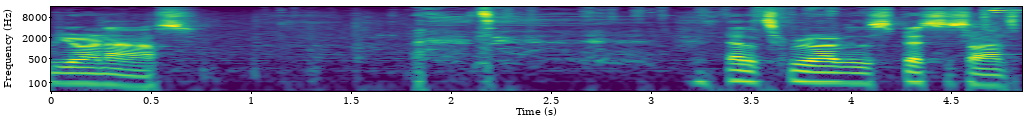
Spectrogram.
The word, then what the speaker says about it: Uranus: Some people can pronounce it Uranus, but I guarantee you it's called you're an ass.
